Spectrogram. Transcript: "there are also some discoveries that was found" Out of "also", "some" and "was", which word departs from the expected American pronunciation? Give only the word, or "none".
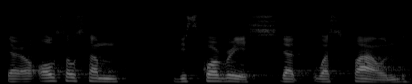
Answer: was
